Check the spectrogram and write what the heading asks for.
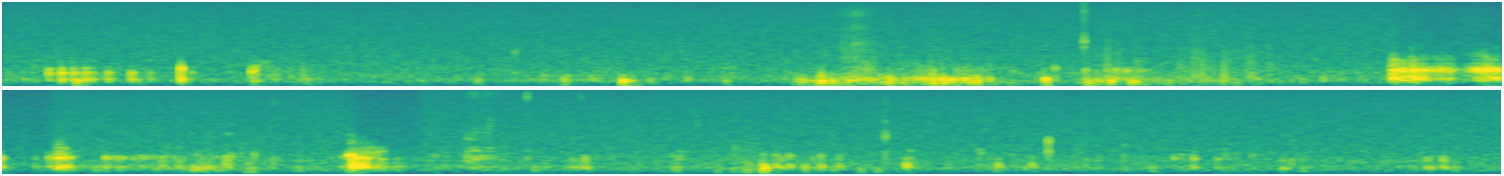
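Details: Stomach growling after drinking water: watery gurgles and bursts of rumbling, some squeaky; crackling from the water bottle at the end.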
